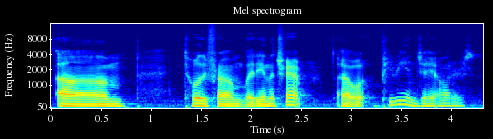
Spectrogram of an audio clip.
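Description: A man's voice: fairly low pitch, moderate pace, a little mellow. A young American man co-hosting a podcast in casual chat, talking with enthusiastic, slangy phrasing. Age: young adult. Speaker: podcast co-host.

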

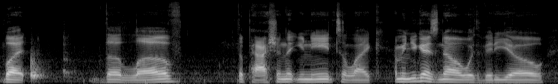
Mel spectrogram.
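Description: A young man appearing as a podcast guest, explaining in an animated way and acting out little quotes as he goes. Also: lowish voice, measured pace, smooth. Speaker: podcast guest, language learner. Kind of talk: casual podcast chat.

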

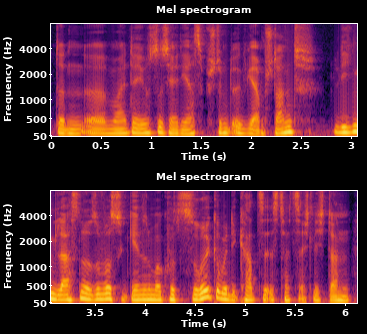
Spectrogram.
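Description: Chatty man with a creaky, mellow voice. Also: medium pitch, quick pace. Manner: chatty, enthusiastic, often adds tag questions seeking agreement. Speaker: podcast co-host. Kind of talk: casual episode recap and discussion.

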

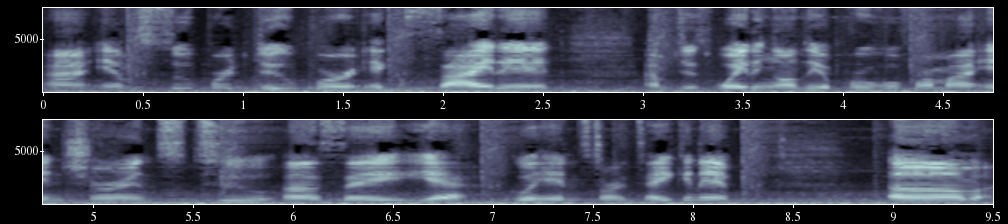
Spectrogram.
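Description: A woman talks in a relaxed, candid, upbeat way from her car on the morning commute. Her voice sits low and slightly deep. Music plays clearly behind her. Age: 40s. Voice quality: somewhat deep voice. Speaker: podcast host. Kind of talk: casual chat while driving.

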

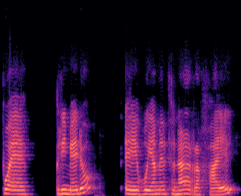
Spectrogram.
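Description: A woman with an Andalusian accent, a guest in a casual interview, speaking in a friendly, informative and steady way. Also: on the high side, slow pace. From Jaén, Andalusia, Spain. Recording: dull lo-fi audio.

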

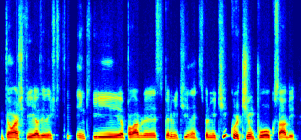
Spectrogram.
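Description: A young man from southern Brazil with a southern Brazilian accent, a professional athlete talking casually as a podcast guest in a relaxed, easygoing way. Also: mid-range voice, no room sound. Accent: southern Brazilian Portuguese. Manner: relaxed, easygoing, drawn-out fillers.

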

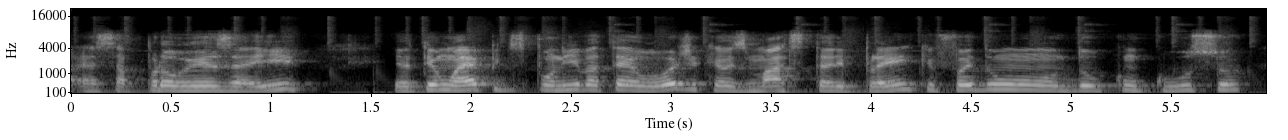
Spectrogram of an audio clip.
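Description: A man talks in a relaxed, rambling way, full of slang, the way a podcast host chats. His voice sits a little high. The recording sounds dull and lo-fi. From Bahia, Brazil. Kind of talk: casual chat.

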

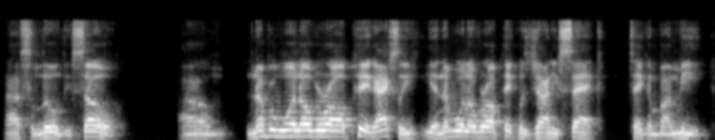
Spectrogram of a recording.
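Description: A man's voice: mid-range voice, normal speed. Man co-hosting a casual podcast. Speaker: podcast co-host. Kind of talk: casual chat and recap.

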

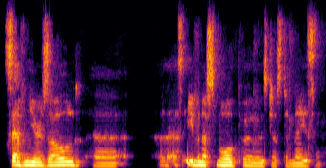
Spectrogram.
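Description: A man from Ireland, a guest in a casual interview, telling his stories slowly with many ums and uhs. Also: on the high side, steady tone, mellow. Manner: unhurried, many ums and uhs, reflective storytelling. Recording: dull lo-fi sound.

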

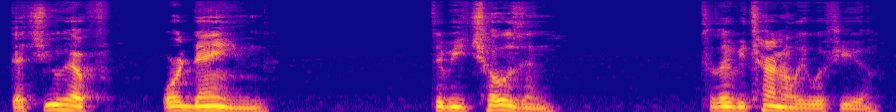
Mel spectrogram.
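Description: A man hosting a faith podcast, praying in an earnest, steady cadence and introducing his guest. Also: on the low side, breathy edge. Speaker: podcast host. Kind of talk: spoken prayer and show intro.

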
